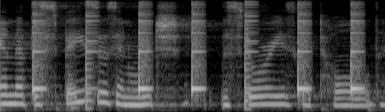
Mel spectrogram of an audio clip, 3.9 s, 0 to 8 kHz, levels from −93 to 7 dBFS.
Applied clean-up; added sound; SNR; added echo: none; Keyboard (musical); -1 dB; reverberation time 0.2 s.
